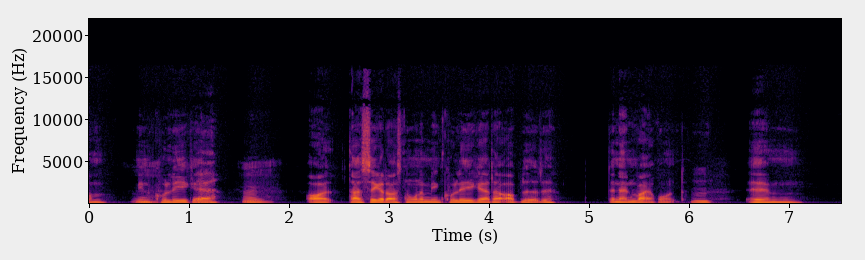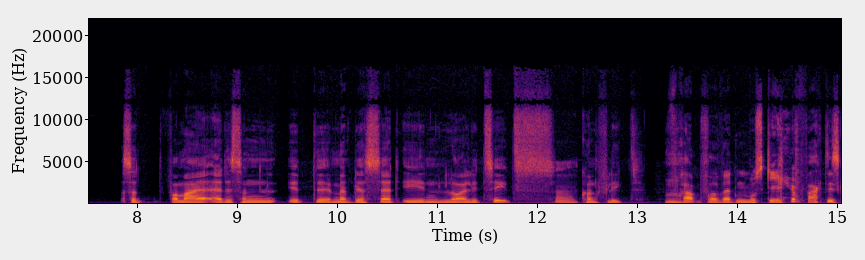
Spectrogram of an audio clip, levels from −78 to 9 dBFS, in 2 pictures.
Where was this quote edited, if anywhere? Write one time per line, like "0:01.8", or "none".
0:13.3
